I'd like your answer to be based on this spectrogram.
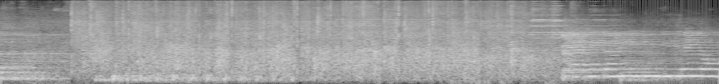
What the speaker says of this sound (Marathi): परत एकदा टाळी वाजवा.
